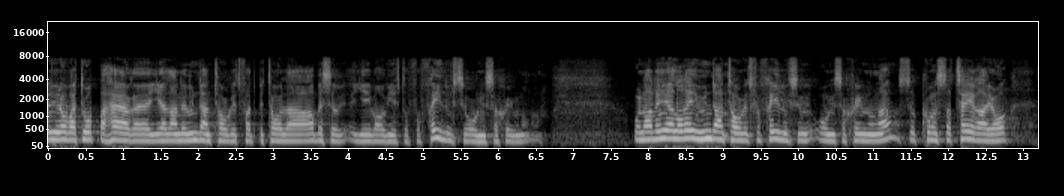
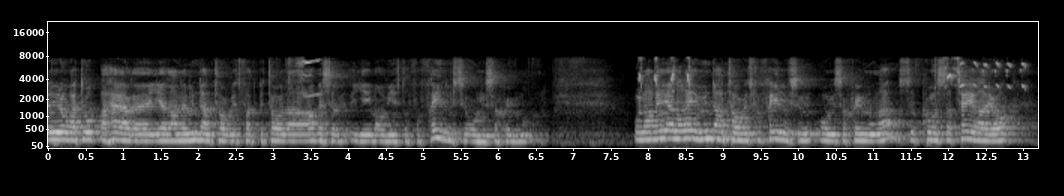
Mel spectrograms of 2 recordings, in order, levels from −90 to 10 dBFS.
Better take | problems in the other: first | background sound (Chirp, tweet); 14 dB below the speech // room echo; dies away in 1.4 s

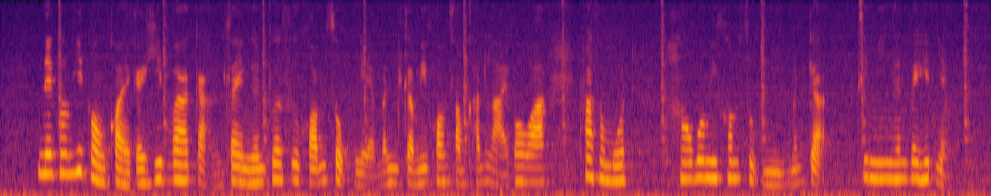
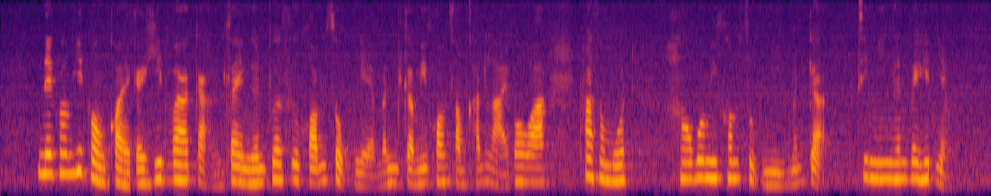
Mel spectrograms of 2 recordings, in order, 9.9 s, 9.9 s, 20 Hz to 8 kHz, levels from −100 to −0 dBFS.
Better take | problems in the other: second | background sound (Tick-tock); 20 dB below the speech

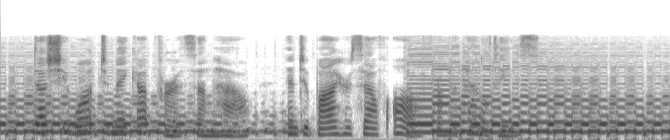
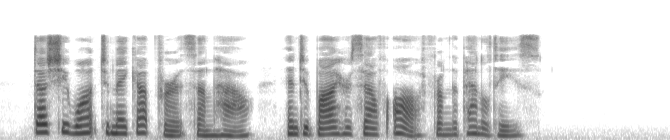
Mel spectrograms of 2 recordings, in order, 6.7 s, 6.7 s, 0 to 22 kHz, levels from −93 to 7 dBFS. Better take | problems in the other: second | background sound (Wind instrument, woodwind instrument); 3 dB above the speech

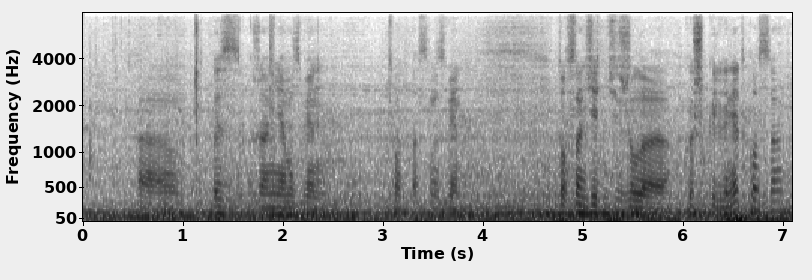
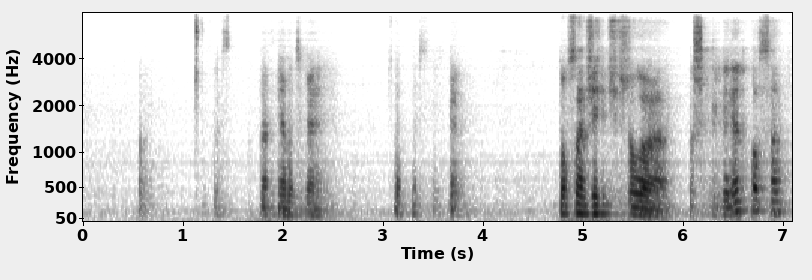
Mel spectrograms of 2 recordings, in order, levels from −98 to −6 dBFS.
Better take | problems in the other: first | noise reduction (neural mask model DeepFilterNet 3)

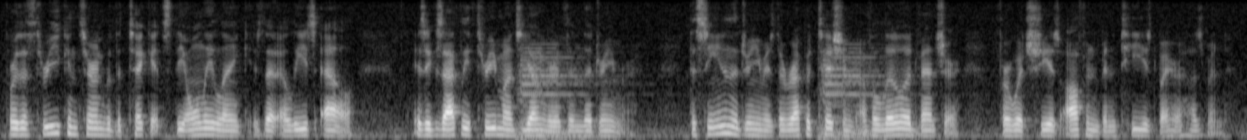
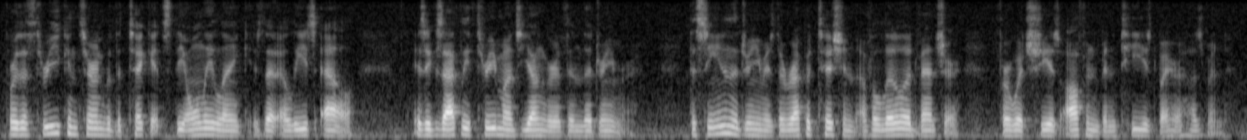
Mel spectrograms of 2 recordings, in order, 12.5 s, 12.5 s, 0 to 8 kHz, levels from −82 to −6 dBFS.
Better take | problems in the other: second | background sound (Guitar); 15 dB below the speech

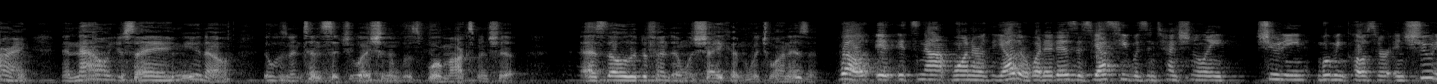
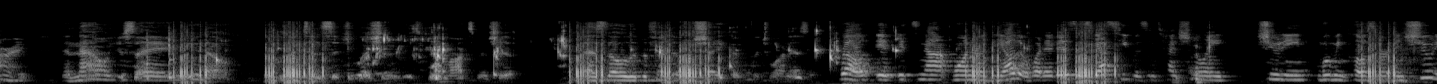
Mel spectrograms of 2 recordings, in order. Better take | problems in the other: first | noise reduction (classical method log-MMSE)

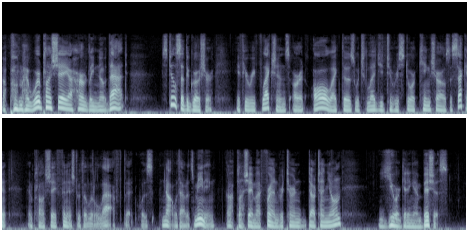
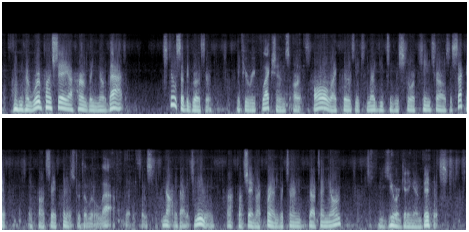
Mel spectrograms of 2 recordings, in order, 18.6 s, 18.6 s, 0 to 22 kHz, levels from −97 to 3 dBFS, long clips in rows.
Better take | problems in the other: first | noise reduction (neural separator model SepFormer DNS4)

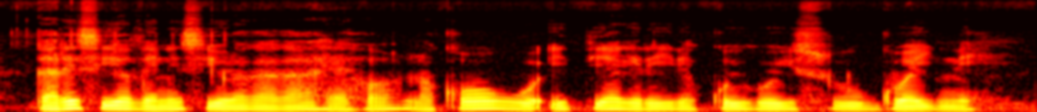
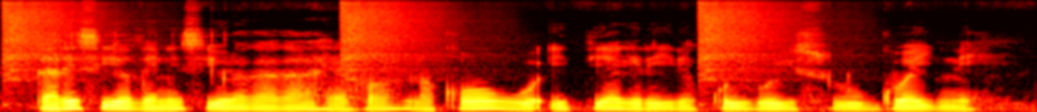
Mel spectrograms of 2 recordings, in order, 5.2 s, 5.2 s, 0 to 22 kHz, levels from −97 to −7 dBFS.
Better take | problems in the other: first | background sound (Hi-hat); 17 dB below the speech

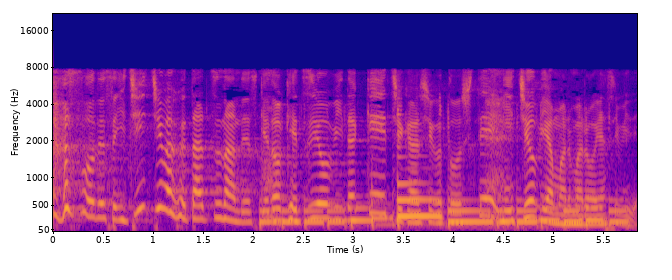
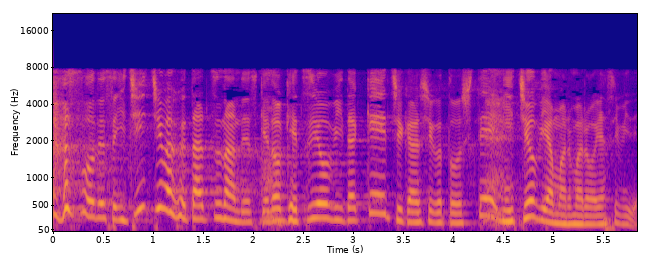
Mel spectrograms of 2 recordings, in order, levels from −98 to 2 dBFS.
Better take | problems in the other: second | background sound (Electric guitar); 1 dB above the speech

